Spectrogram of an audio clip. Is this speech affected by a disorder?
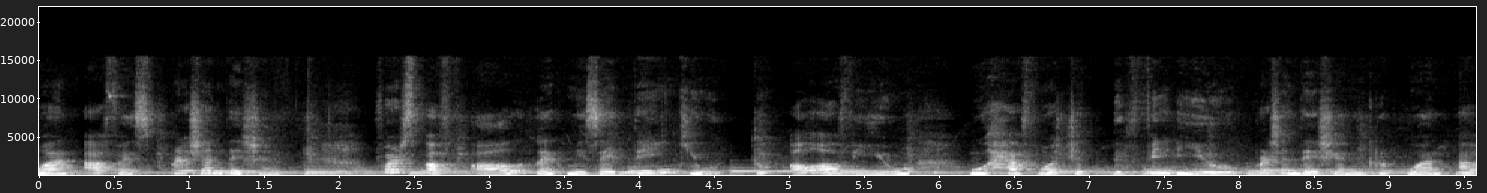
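No.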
